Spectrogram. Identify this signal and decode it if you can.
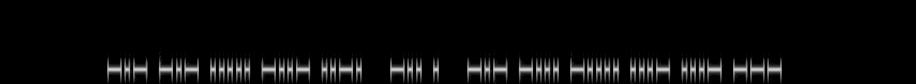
Morse code, heard as a keyed tone, about 28 wpm, 700 Hz. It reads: KK5XF DE KB6VVO
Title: USA Callsign DE Callsign 28wpm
